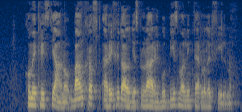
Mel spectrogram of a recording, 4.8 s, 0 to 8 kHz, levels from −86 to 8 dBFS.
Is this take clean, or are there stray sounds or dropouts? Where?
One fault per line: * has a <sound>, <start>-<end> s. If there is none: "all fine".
all fine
